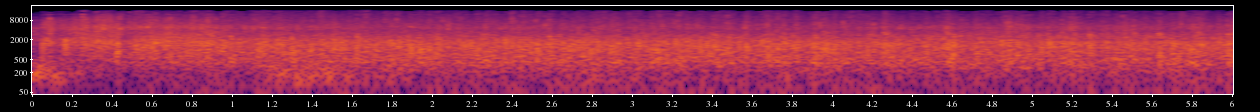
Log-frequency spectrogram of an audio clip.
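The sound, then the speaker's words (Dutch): A theatre audience claps steadily for six seconds, a dense, loud wash of many hands at an even level with no voices rising above it. “Dat vind ik de belangrijkste boodschap denk dat dat een applaus waard is.”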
